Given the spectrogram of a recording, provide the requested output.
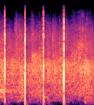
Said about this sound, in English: Amen? Let's give another hand to God. God, thank you.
